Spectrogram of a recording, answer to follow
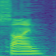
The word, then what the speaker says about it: sine: thing as as sin but it's pronounced as sine and so for the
